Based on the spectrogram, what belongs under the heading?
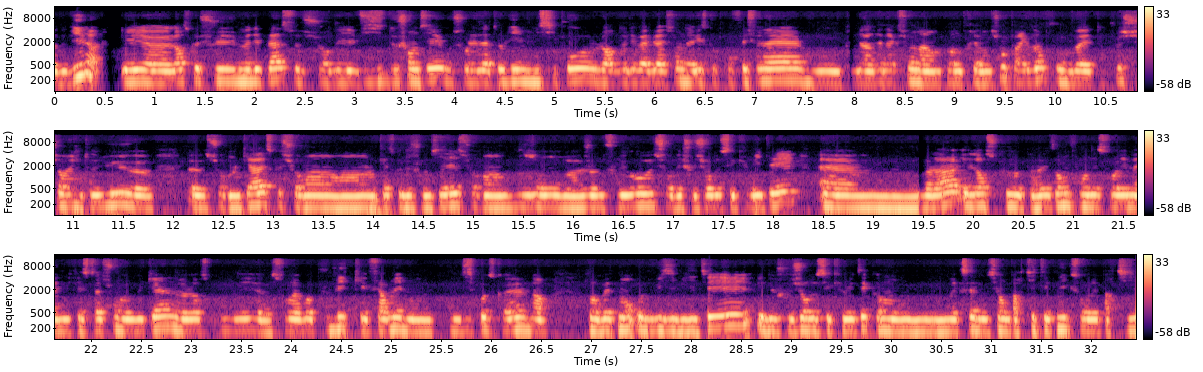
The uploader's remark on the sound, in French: On s'est donc donné rendez-vous en visio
